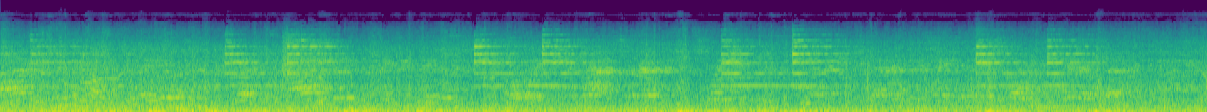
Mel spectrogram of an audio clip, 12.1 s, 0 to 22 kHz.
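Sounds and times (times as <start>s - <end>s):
train rumbling: 0.0s - 12.0s.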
